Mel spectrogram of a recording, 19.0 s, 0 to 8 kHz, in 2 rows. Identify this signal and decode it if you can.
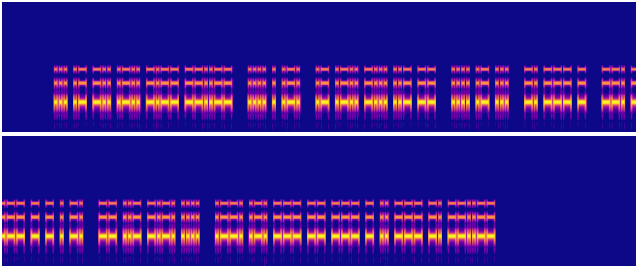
Morse code, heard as a keyed tone, machine-sent, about 33 wpm, 560 Hz. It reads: SADLY, HER ALBUM HAS NOT GOTTEN MUCH PROMOTION,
